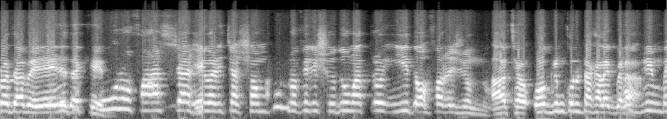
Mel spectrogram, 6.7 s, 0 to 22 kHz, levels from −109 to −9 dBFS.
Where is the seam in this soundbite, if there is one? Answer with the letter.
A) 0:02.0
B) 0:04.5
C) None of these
A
